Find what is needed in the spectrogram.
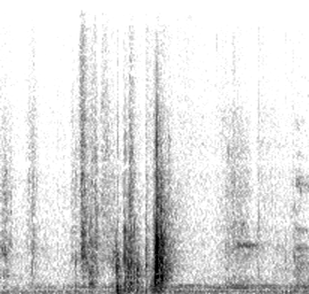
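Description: A hardback picture book being handled as its page is turned: a few soft paper rustles and knocks, with one sharp tap about two seconds in.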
